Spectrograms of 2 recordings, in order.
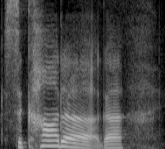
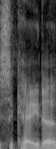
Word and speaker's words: cicada: I think in the US they normally say cicada, but I grew up learning cicada. You say cicada, I say cicada.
